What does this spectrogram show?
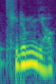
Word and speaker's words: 길음역: 그 이름이 어떻게 되나요 액 일금 이렇게 되는 게 아니라 발음이 길음역 이렇게 되죠 그렇기 때문에 기름으로 더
